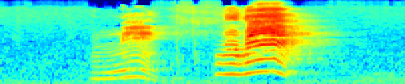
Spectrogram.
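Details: Talking pet parrot repeating "mummy papa": two separate grating syllables, each sliding up then down in pitch, the second stronger, against a low hum indoors.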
